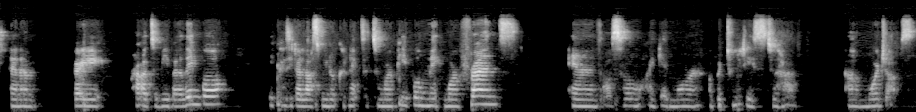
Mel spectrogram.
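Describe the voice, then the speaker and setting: A woman's somewhat breathy voice moves with fairly even intonation and long, frequent pauses. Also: medium pitch for a woman, moderate pace. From Cuba. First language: Spanish. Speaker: Spanish teacher. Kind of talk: online lesson.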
